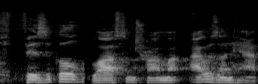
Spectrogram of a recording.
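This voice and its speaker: A man with a plain, everyday voice speaks at a moderate pace. His pitch is fairly low and his intonation fairly even. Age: 60s. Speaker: interview guest. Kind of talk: casual interview.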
